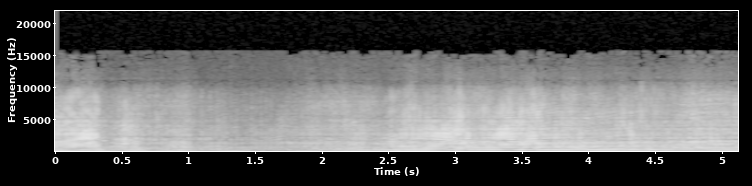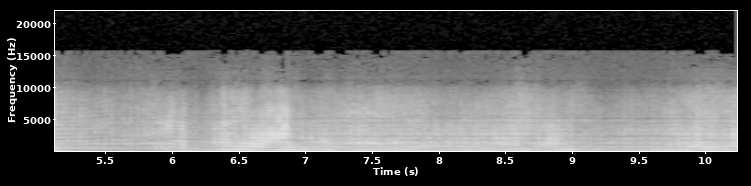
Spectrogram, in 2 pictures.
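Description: Engine and propeller of a large radio-controlled Extra 330SC aerobatic model plane in flight. The note rises and falls as the throttle is worked through the manoeuvres, dropping in pitch and loudness about a second and a half in, about five and a half seconds in, and near the end.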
